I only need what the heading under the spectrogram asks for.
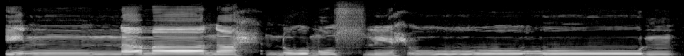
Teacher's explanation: نون پر شد ہے غنہ کریں گے، ناک میں آواز کو چھپائیں گے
